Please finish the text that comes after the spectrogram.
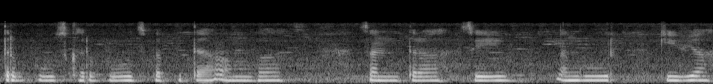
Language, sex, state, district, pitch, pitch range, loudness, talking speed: Hindi, female, Rajasthan, Bikaner, 185 Hz, 185-195 Hz, -18 LUFS, 75 wpm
